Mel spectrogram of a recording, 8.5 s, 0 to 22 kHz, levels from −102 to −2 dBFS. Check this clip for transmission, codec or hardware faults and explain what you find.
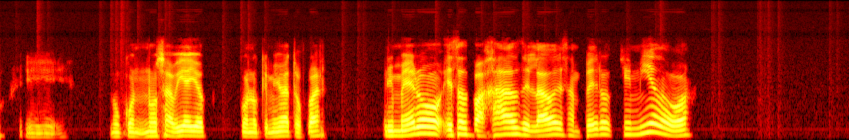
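Nothing in this speech stands out as a transmission, codec or hardware problem; there's simply nothing to flag here.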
